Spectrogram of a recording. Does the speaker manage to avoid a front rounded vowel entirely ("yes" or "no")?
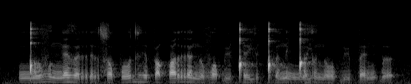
no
